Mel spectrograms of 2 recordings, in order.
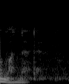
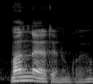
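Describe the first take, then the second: First: Soft echo. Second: Said in the usual way. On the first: Shown as a demonstration.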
